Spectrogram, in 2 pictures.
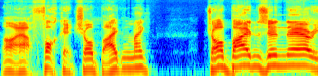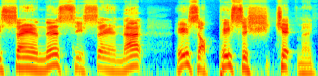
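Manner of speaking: lightly voiced buddy impression; a hint of a guy griping about Biden; Royce impression. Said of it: "That's a pretty good Royce impression".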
